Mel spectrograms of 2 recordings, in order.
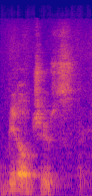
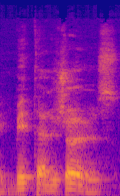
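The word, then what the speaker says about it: Betelgeuse: can um you know say that it's pronounce it like that beetlejuice um in french we say bitter joes and so uh that's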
